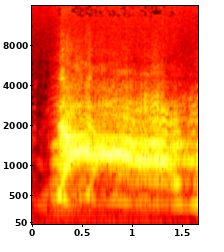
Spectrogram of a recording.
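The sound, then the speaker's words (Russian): Two people screaming, a loud, drawn-out, high-pitched wail that rises sharply, holds steady for over a second and swells again at the end, with no words. “Похоже, что эти вопли исходят от этих двух людей.”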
